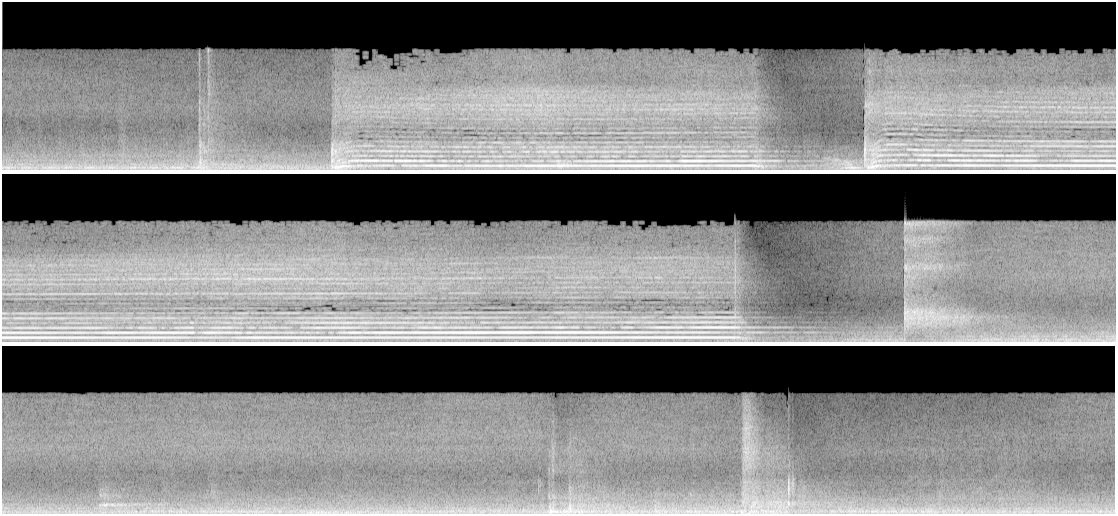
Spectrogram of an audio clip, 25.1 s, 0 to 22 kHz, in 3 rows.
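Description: Motorized ram adjustment of a 110-ton Niagara OBI press running in two runs: a steady, high-pitched electric-motor and gear whine that starts sharply a few seconds in, stops after about three seconds, then runs again for about seven seconds and cuts off. A steady lower hum from the press continues throughout.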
